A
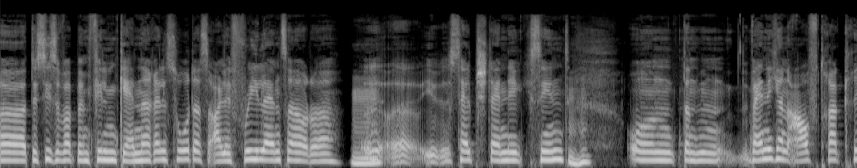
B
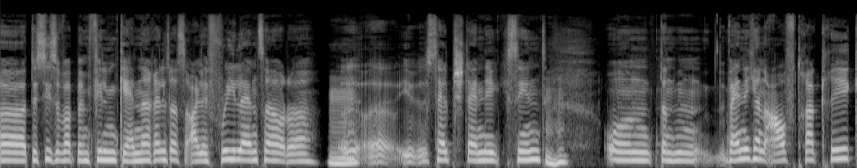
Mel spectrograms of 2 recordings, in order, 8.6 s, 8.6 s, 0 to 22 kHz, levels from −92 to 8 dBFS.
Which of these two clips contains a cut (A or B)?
B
